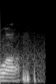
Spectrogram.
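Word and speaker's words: は: হা, এবং উচ্চারণ হবে ওয়া। এটা আমরা হা আচ্ছা, লিখছি অ্যালফাবেট, কিন্তু যখন সে পার্টিকেল হিসেবে বসবে তখন হা না হয়ে উচ্চারণ কি হবে? ওয়া। ওয়া।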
